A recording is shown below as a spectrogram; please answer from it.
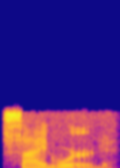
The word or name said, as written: sideward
